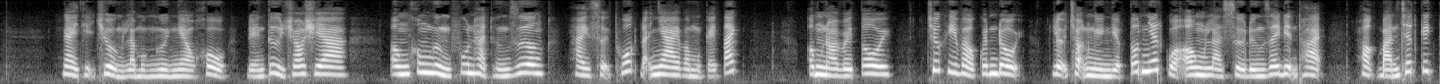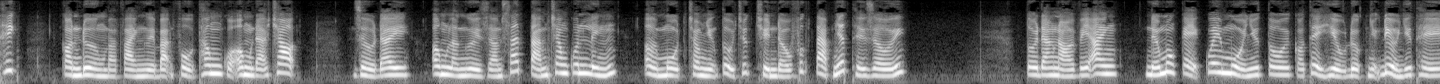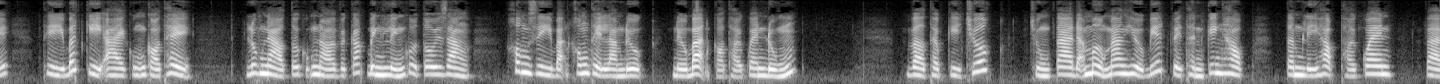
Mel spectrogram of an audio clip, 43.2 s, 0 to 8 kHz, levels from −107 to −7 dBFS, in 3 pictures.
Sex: female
